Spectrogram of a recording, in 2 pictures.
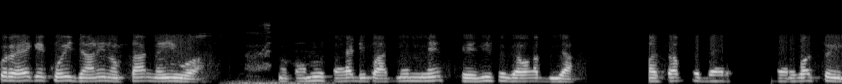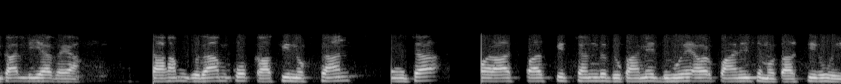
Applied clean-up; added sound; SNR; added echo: neural mask model DeepFilterNet 3.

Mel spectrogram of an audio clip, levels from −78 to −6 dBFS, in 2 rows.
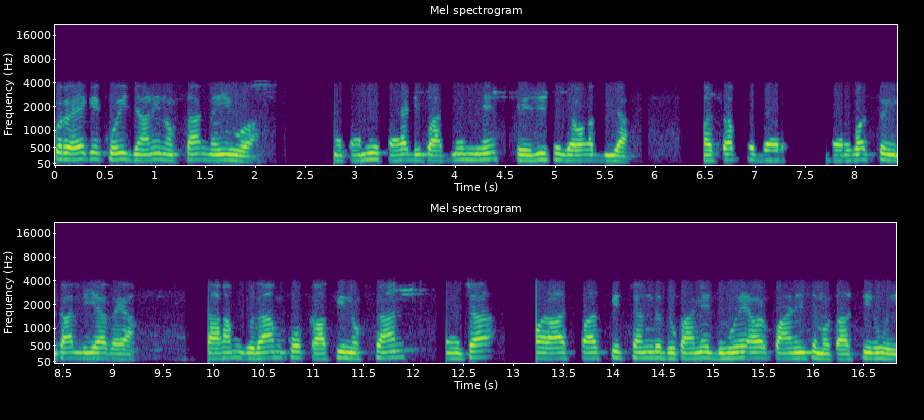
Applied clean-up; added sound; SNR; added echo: none; none; none; none.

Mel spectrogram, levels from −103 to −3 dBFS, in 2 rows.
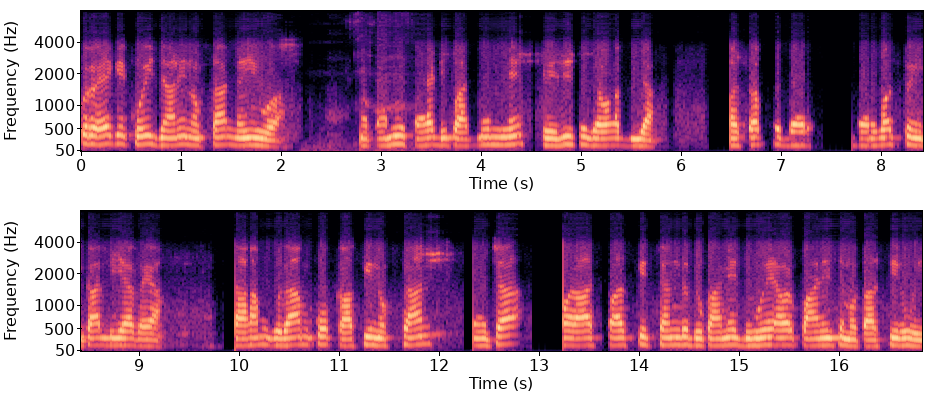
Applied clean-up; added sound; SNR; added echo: neural separator model SepFormer DNS4.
